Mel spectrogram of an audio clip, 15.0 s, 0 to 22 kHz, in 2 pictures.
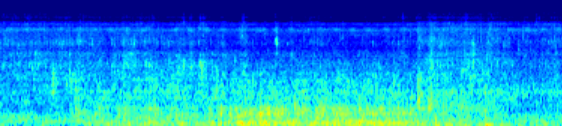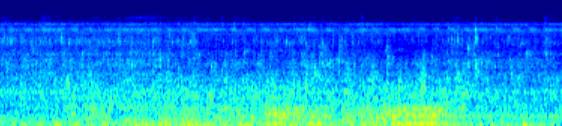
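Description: Panasonic NA-F70G5 top-loading washing machine running a spin cycle: water splashes and drains from the tub while the drum and motor surge louder twice, from about a second in to six seconds and again near the end.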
